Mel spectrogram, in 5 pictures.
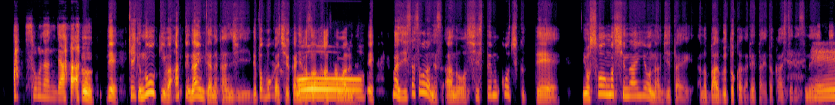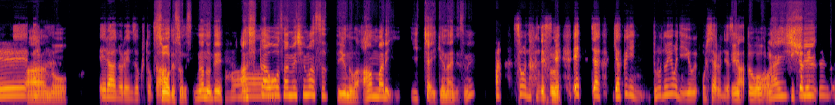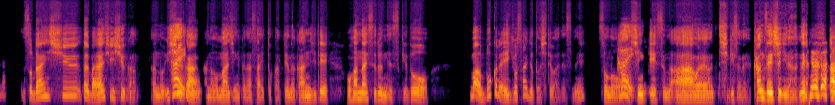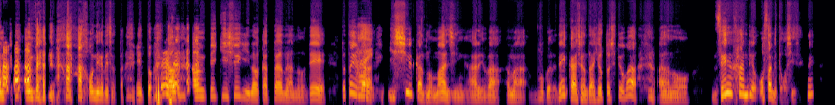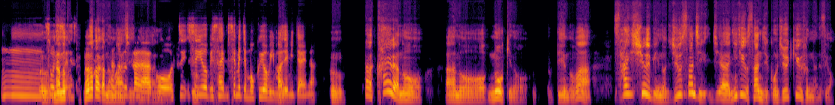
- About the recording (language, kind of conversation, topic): Japanese, podcast, 完璧主義とどう付き合っていますか？
- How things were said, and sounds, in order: chuckle; other noise; laugh; laughing while speaking: "なのね、かん かんぺ"; laugh; tapping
